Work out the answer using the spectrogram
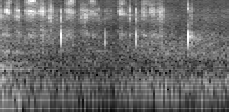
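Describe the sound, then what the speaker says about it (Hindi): Chalk or marker writing on a classroom board during a chemistry lesson: short, faint scratchy strokes in quick succession over quiet room tone, with no talk. "चलो मैं लिखता हूँ"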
